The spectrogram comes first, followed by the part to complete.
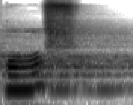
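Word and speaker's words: قاف: This is the soft palate, and when we pronounce Qaf, the very back part of our tongue will touch the soft palate like Qaf.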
